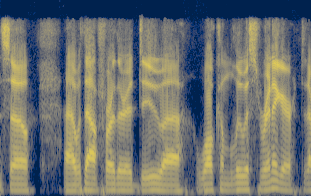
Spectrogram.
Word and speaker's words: Lewis Renegar: So without further ado, welcome Louis Renegar. Did I pronounce that right?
